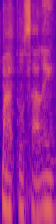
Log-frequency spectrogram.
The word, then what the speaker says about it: Matusalén: Matusalem. No, how would you say the whole thing? It will be este más viejo que Matusalem. Matusalén.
